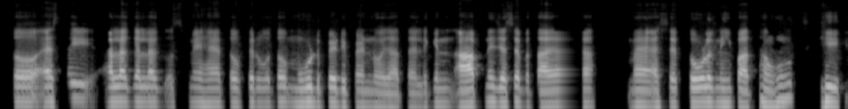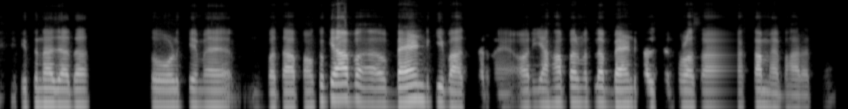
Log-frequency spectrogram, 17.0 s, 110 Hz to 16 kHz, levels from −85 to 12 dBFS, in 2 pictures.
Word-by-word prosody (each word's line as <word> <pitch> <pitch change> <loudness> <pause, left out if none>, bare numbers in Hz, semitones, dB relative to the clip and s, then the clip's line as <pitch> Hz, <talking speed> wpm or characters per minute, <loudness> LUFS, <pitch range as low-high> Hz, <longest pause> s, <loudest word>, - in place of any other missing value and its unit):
तो 80 0 +2
ऐसे 160 +4 -1
ही 175 -1 -3 0.2
अलग-अलग 155 -1 +1
उसमें 150 -1 -9
है 145 0 -2
तो 145 0 -3
फ़िर 145 +2 -5
वो 145 0 -6
तो 155 +1 -2
मूड 145 +1 -1
पे 150 - +4
डिपेंड 135 -2 -6
हो 120 - -3
जाता 115 0 -4
है, 115 - -5
लेक़िन 140 +4 -9 0.2
आपने 155 +3 +4
जैसे 150 +1 +1
बताया, 135 - -1 0.4
मैं 135 0 +1
ऐसे 130 +2 -2
तोड़ 150 +1 +3
नहीं 145 0 -4
पाता 140 +3 +2
हूँ 160 +7 -3 0.3
कि 155 -3 +2 0.3
इतना 145 0 0
ज़्यादा 135 0 +1 0.6
तोड़ 135 0 -2
के 140 +1 -6
मैं 130 0 -3 0.4
बता 125 0 +2
पाऊँ। 125 +1 -5
क्योंकि 165 +5 0
आप 180 0 +9
अ, 145 -3 0
बैंड 165 +2 +7
की 155 0 -4
बात 125 -2 +2
कर 120 - -9
रहे 115 0 -14
हैं - - -14
और 135 0 -4
यहाँ 140 +2 -1
पर 155 -1 +2
मतलब 150 +1 -1
बैंड 140 +1 +5
कल्चर 135 -3 -4
थोड़ा 130 -1 +2
सा 130 0 -6
कम 135 -3 +2
है 120 - -2
भारत 110 -1 -8
में। 170 - -37
140 Hz, 195 wpm, -22 LUFS, 130-150 Hz, 0.6 s, आप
